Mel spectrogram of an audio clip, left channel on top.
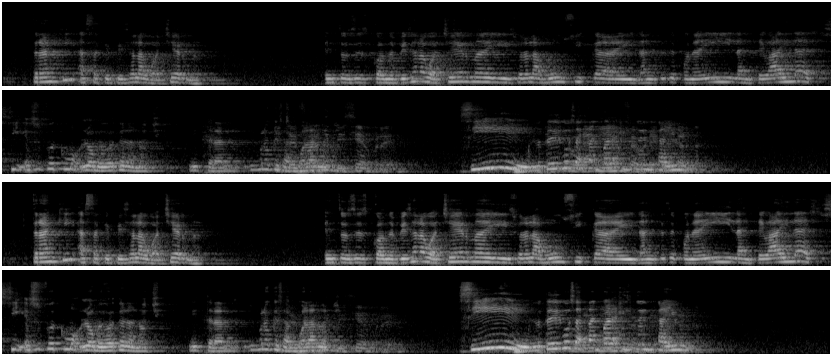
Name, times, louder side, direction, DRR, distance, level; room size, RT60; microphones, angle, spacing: voice 1, 0.3-2.0 3.2-9.9 10.2-11.5 12.9-15.2, right 4 dB, 35° right, 10 dB, 0.4 m, -28 dB
voice 2, 11.0-12.3 13.5-15.3, left 1 dB, 35° left, 1 dB, 1.9 m, -37 dB
20.0 x 14.0 x 2.6 m, 1.1 s
head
